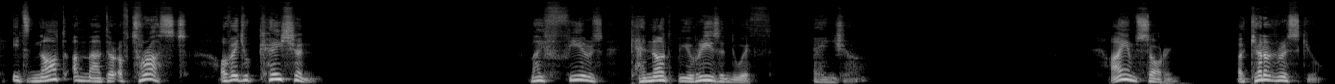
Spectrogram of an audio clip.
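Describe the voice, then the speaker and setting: Protective, lovelorn prince male actor: breathy and husky, very unhurried, intense and tender, romantic audio roleplay. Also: medium pitch, heavily acted. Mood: agitated, stern. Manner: intense, pleading, tender, often dropping to a whisper. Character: devoted, protective, guilt-ridden prince in love.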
